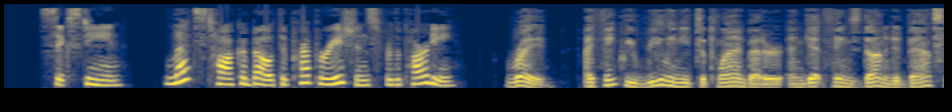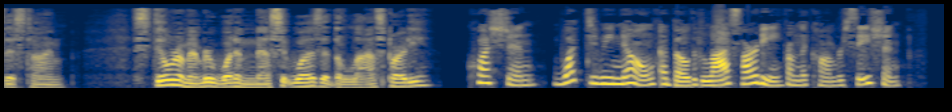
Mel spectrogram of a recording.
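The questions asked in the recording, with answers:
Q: What do we know about the last party from the conversation?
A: It was a mess because it wasn't planned well in advance.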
